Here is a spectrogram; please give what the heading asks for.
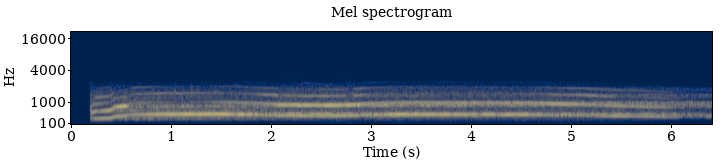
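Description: A wolf howls: one long, smooth tone that swoops up at the start and then holds steady.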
